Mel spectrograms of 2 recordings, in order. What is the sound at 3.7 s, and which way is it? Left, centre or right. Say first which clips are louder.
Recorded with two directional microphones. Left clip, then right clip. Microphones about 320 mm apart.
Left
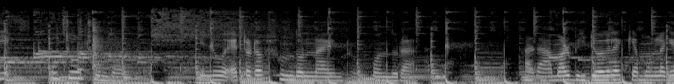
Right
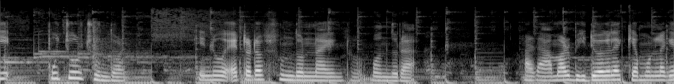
Music: right 12 dB; centre.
